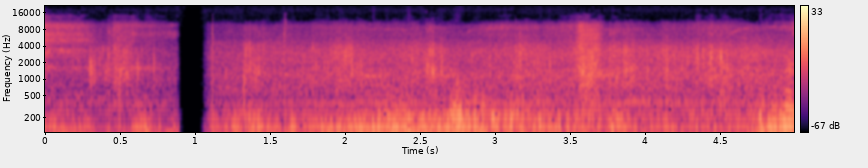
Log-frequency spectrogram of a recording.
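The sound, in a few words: strong wind blowing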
